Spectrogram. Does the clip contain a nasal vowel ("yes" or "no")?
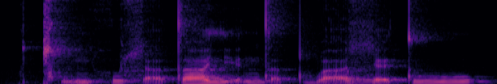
no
